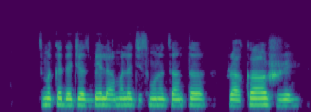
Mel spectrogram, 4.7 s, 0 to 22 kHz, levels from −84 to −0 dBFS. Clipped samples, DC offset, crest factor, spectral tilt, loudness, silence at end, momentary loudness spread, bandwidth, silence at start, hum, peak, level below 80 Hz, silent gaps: under 0.1%; under 0.1%; 16 dB; -7 dB/octave; -26 LUFS; 0.2 s; 7 LU; 7.2 kHz; 0.65 s; none; -10 dBFS; -72 dBFS; 3.26-3.40 s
